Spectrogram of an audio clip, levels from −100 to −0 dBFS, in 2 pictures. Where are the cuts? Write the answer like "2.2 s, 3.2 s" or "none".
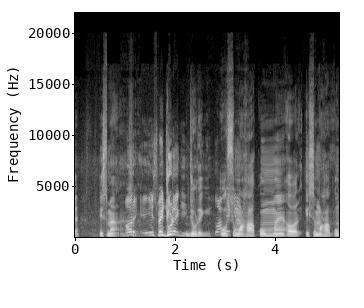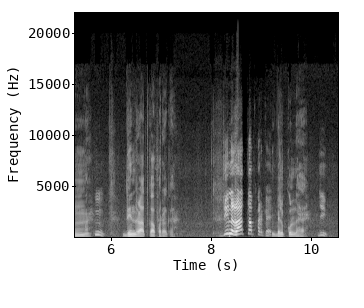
2.7 s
